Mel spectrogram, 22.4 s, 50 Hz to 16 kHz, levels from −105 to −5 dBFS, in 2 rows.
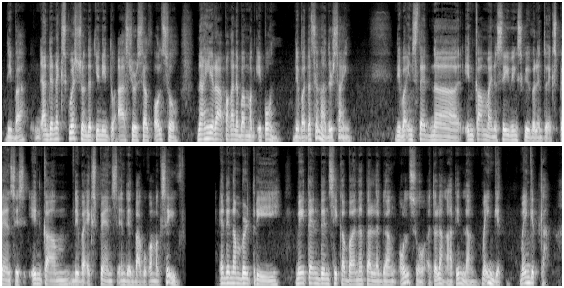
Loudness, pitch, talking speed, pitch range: -19 LUFS, 115 Hz, 150 wpm, 100-130 Hz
